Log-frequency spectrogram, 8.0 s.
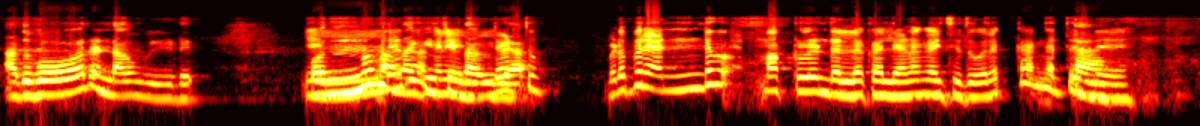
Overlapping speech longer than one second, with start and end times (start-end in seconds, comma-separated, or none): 2.1-3.4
